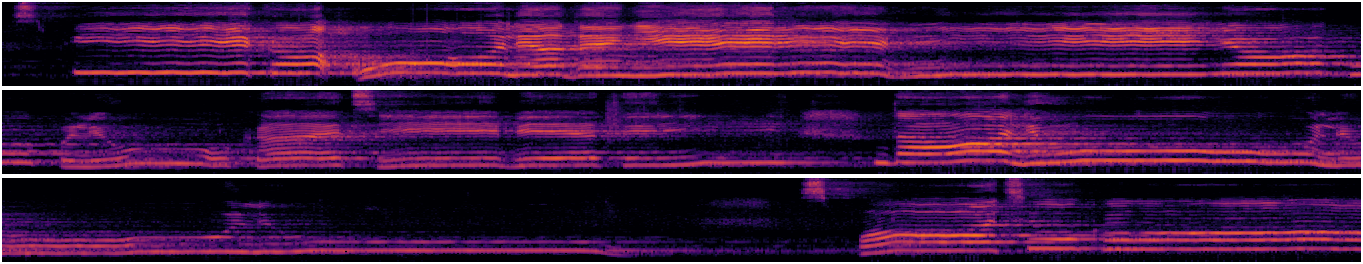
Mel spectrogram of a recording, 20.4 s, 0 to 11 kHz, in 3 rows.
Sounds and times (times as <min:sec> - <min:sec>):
Lullaby: 0:00.0 - 0:17.0, 0:17.6 - 0:20.3.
